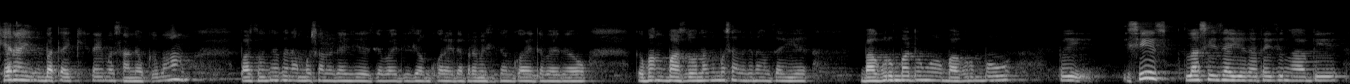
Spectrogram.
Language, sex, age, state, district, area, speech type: Bodo, female, 45-60, Assam, Udalguri, rural, spontaneous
